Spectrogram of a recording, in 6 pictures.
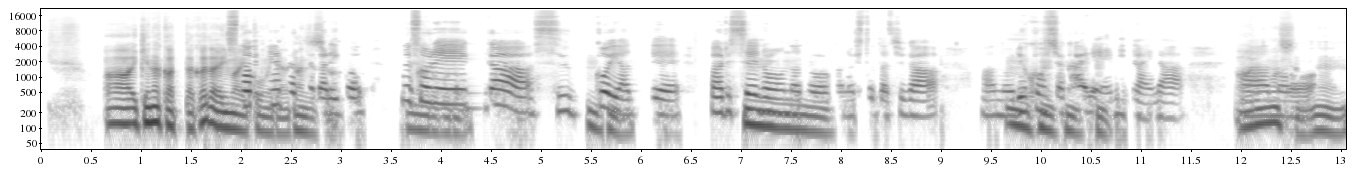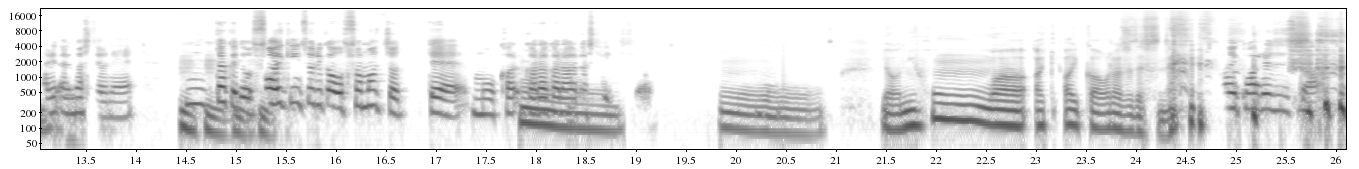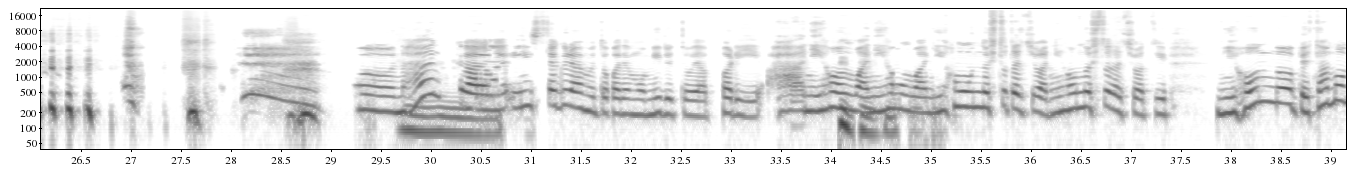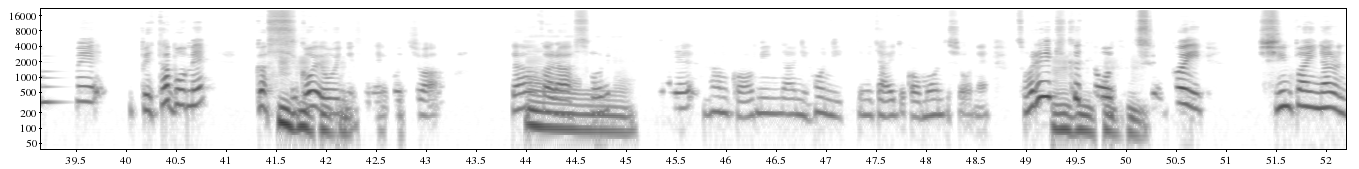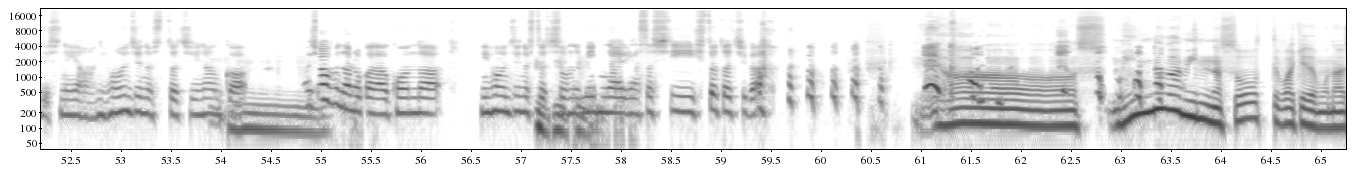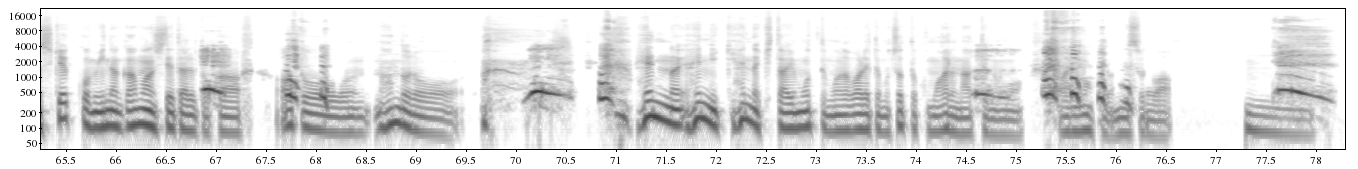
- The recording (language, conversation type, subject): Japanese, unstructured, あなたにとってお祭りにはどんな意味がありますか？
- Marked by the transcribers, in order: chuckle; laugh; distorted speech; laugh; laughing while speaking: "こんなに"; laugh; laugh; chuckle; laugh; laugh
